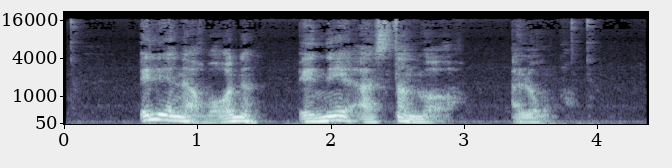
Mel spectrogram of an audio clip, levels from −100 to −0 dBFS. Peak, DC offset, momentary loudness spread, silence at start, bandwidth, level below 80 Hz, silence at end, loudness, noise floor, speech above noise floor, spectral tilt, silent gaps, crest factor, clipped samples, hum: 0 dBFS; under 0.1%; 19 LU; 0.6 s; 17 kHz; -38 dBFS; 0.4 s; -14 LUFS; -47 dBFS; 34 dB; -6.5 dB/octave; none; 14 dB; under 0.1%; none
